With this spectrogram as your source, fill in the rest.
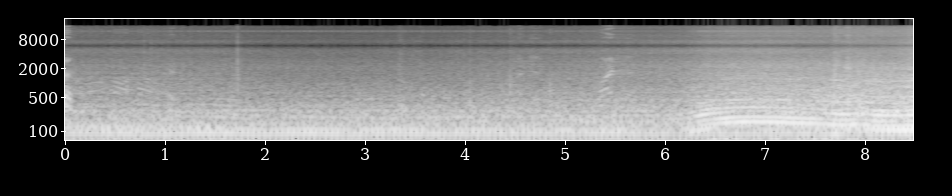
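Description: Plastic tyres crunch over rough rock and grit.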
